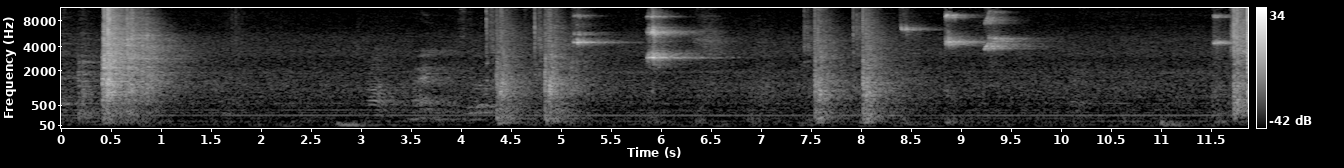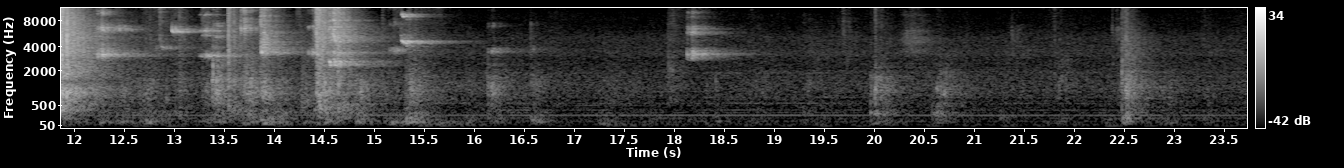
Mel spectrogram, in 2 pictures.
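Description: A squash ball smacks hard against walls, echoing in a large hall.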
